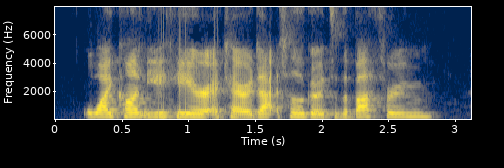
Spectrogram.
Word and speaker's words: pterodactyl: Number 2, why can't you hear a pterodactyl go to the bathroom? Because the P is silent.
